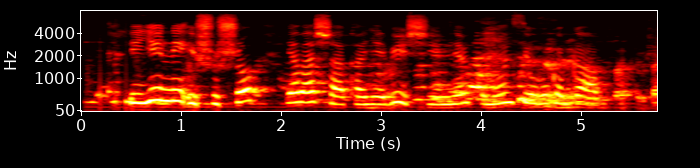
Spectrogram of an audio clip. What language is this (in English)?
Kinyarwanda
